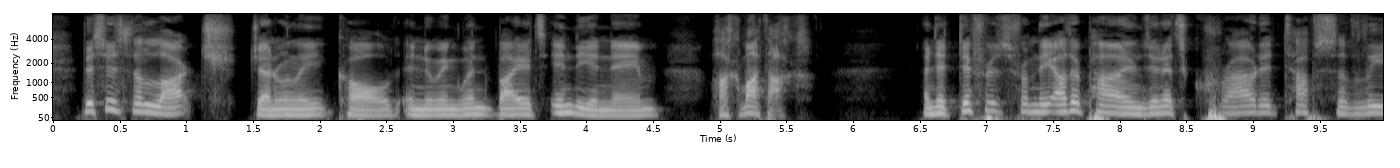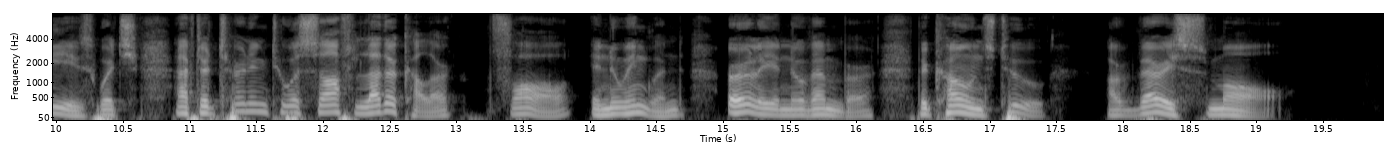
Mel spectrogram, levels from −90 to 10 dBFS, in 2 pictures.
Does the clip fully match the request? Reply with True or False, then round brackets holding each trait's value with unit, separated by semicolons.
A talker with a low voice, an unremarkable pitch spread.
False (125 Hz; 5.7 semitones)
